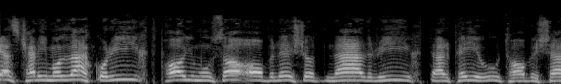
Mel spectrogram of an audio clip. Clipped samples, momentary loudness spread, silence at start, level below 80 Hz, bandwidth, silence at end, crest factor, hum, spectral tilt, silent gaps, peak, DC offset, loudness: under 0.1%; 7 LU; 0 s; -62 dBFS; 10.5 kHz; 0 s; 18 dB; none; -6 dB/octave; none; -6 dBFS; under 0.1%; -23 LUFS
